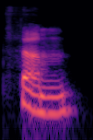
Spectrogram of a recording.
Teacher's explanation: we have our voiceless th silent b at the end. And then remembering if we're transcribing, if we write T-, that's the sound we're making.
